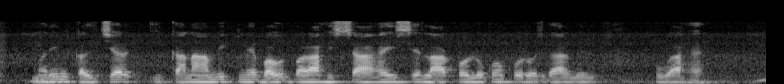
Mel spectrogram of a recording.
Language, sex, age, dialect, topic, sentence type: Hindi, male, 46-50, Kanauji Braj Bhasha, agriculture, statement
